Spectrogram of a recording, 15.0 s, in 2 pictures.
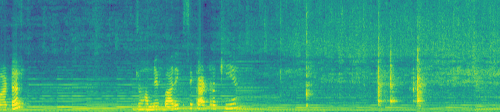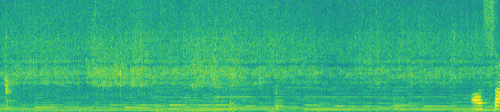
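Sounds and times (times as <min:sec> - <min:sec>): vegetables sizzling in hot oil: 0:03.9 - 0:15.0.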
